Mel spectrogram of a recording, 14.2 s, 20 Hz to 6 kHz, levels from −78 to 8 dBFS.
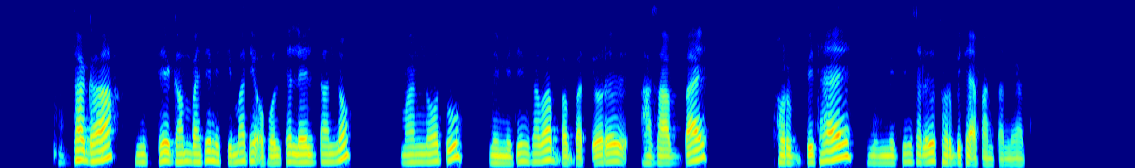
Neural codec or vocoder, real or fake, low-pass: none; real; 5.4 kHz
